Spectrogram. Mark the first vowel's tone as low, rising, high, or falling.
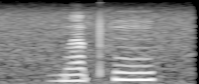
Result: low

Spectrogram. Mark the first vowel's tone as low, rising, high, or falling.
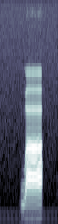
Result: rising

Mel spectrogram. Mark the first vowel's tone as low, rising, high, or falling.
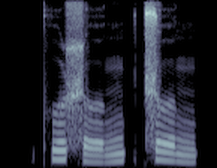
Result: high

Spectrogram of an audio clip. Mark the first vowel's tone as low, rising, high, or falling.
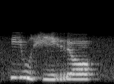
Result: falling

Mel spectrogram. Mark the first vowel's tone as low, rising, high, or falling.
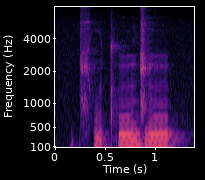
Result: falling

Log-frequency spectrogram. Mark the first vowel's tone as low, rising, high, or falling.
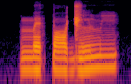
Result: low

